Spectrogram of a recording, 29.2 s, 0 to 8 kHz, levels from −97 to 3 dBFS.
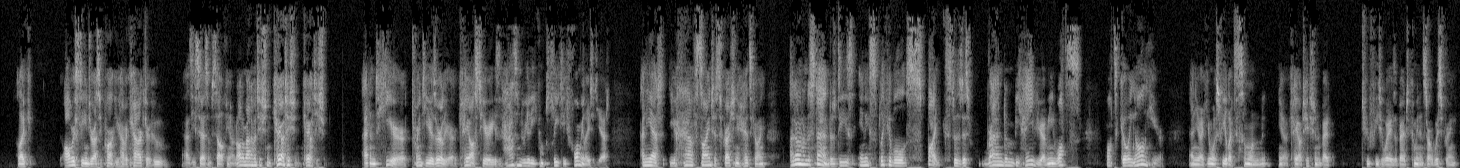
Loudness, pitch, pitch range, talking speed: -21 LUFS, 145 Hz, 125-170 Hz, 175 wpm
